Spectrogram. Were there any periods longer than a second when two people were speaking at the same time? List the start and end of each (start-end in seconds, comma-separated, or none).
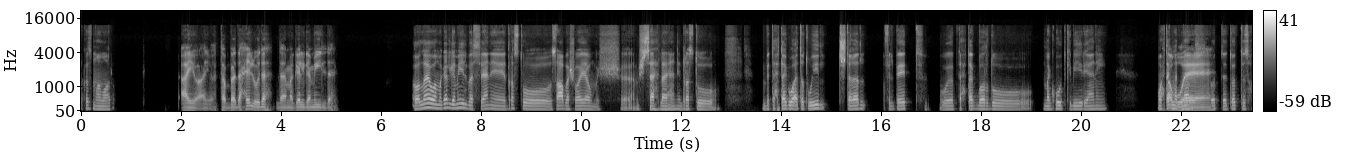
none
